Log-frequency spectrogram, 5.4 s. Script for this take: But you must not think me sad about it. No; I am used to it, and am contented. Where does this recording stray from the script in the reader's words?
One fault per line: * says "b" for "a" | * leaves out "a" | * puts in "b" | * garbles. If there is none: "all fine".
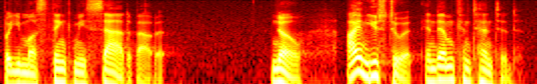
* leaves out "not"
